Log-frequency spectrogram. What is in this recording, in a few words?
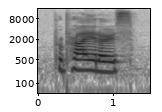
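"proprietors", US English; pronunciations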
